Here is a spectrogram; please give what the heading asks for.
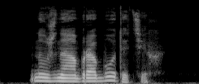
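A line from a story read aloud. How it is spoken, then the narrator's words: Hushed speech. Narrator (Russian): приглушенно произнес Ахлф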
